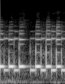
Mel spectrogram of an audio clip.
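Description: A phone rings loudly and close by with a rapid, repeating electronic trill pulsing several times in quick succession.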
